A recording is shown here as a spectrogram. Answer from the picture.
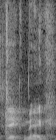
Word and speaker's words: Dikmik: I think it's how you pronounced it. Is that one name or two names? It's one name, no space. Okay. Dikmik. Okay, it's Dick Mick.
